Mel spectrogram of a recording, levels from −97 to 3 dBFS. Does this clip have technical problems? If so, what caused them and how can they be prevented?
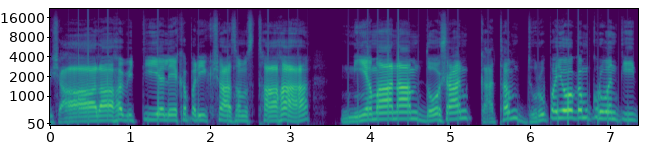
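Yes. Periodic USB or driver dropouts occur from 0.09 s to 7.22 s. Every 0.125 s, about 10 ms of speech drops to silence, giving around fifty regular ticks. A background task stalls the USB bus or audio driver. Disabling USB power saving prevents it.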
